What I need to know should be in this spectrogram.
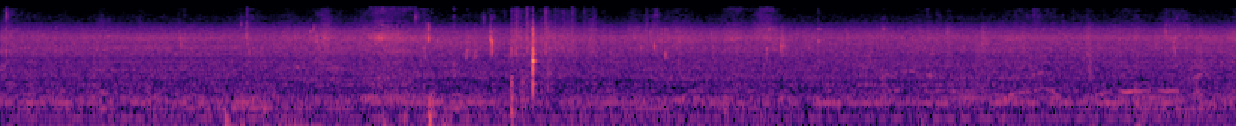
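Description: A hand squishes and mixes rice on a plate.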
